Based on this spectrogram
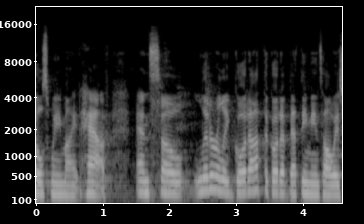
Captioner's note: announcer speaking in Basque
